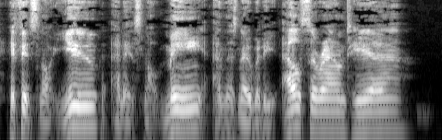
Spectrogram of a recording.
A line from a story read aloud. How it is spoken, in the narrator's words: he said, rather sharply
